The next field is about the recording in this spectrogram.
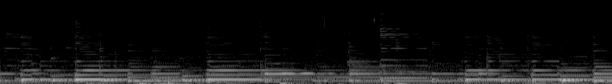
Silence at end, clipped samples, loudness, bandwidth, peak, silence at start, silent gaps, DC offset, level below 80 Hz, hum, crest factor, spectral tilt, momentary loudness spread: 0 s; under 0.1%; -34 LUFS; 10.5 kHz; -18 dBFS; 0 s; none; under 0.1%; -48 dBFS; none; 16 dB; -9 dB/octave; 10 LU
